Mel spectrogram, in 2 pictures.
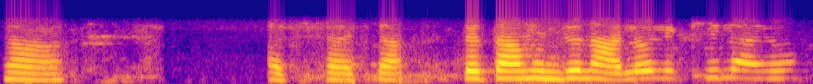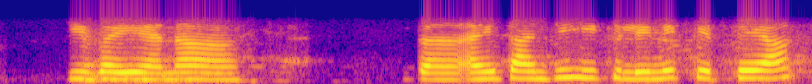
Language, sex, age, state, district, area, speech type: Sindhi, female, 18-30, Rajasthan, Ajmer, urban, conversation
